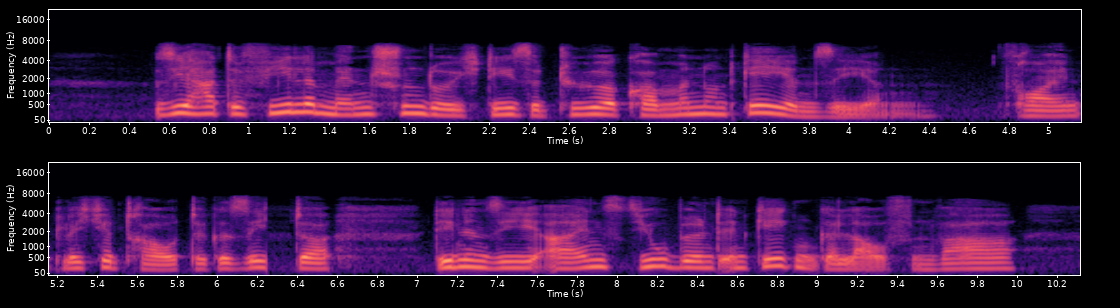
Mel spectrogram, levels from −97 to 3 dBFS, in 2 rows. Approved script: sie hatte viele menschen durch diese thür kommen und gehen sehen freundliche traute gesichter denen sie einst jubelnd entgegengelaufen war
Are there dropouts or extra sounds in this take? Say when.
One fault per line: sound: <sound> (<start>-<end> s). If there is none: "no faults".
sound: dropout (6.2-6.4 s)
